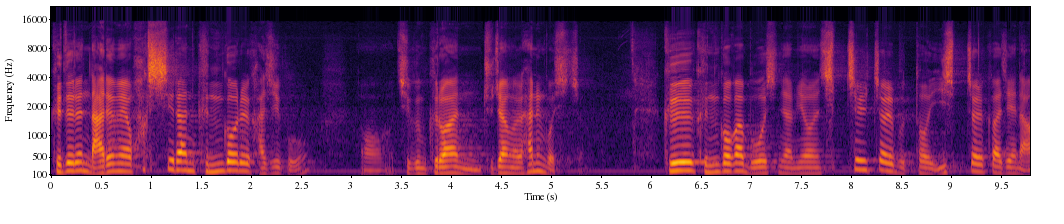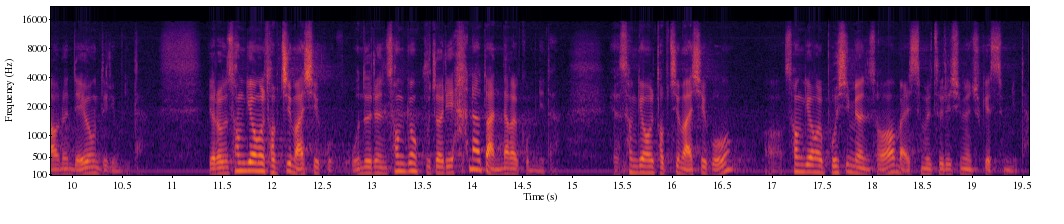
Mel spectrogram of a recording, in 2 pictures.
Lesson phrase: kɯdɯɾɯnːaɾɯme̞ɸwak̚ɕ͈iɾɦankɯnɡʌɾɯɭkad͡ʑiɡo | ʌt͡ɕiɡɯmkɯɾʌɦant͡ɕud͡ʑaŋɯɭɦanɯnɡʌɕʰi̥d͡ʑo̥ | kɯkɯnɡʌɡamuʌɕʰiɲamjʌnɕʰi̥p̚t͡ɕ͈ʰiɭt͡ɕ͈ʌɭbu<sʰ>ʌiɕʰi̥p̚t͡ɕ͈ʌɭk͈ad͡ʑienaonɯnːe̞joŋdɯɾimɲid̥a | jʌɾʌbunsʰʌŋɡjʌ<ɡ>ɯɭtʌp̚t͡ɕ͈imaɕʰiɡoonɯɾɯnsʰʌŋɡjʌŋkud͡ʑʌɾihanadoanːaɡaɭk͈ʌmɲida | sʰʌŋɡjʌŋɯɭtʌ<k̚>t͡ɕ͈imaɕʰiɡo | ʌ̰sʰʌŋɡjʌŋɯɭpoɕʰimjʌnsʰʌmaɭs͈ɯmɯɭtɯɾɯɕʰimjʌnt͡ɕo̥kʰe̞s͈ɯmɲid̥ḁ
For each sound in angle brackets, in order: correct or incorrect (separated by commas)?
incorrect, incorrect, incorrect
